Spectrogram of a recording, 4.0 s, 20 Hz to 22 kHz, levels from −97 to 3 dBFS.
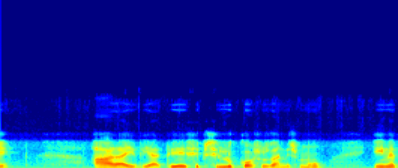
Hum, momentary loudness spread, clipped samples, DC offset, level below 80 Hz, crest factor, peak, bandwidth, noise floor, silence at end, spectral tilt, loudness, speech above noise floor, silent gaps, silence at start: none; 14 LU; under 0.1%; under 0.1%; -48 dBFS; 22 dB; -2 dBFS; 4.9 kHz; -45 dBFS; 0 s; -8.5 dB/octave; -22 LUFS; 24 dB; none; 0 s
